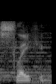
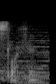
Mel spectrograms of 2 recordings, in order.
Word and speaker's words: Slaking: Pokemon next Pokemon is slacking or slaking however you want to pronounce it with the official pronunciation slaking but I've always called it slacking slacking is the most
